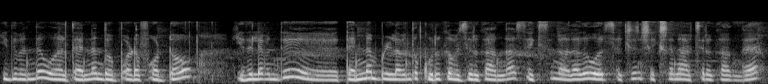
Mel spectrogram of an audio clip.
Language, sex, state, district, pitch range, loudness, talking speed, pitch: Tamil, female, Tamil Nadu, Kanyakumari, 225-255 Hz, -16 LUFS, 135 wpm, 235 Hz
